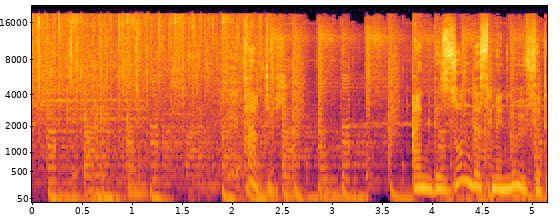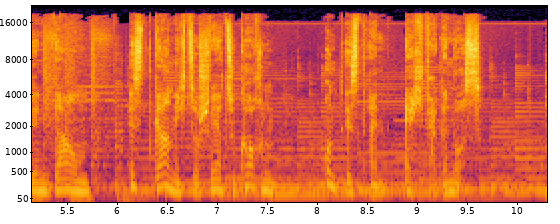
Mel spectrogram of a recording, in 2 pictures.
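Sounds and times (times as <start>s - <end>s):
salmon frying in extra virgin olive oil: 0.0s - 3.1s
speech: 2.2s - 2.8s, 3.8s - 9.8s.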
